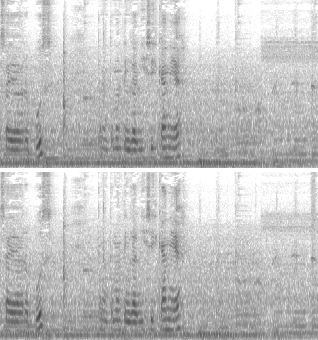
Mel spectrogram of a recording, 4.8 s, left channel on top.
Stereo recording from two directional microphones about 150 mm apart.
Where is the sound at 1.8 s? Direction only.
20° right (ahead or behind).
